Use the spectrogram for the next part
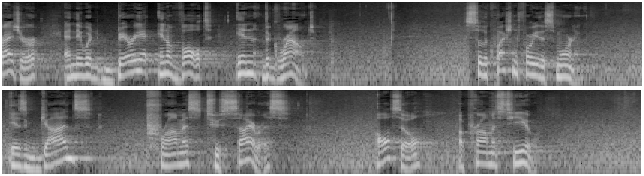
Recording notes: sermon from August 13, 2023 at the Clarence Church of Christ, Clarence, NY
